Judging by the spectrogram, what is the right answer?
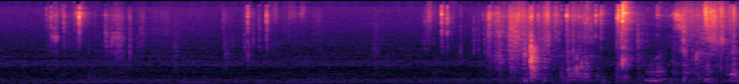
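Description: Scissors cut white paper for a handmade photo frame. A few soft snips and rustles come first, then a denser burst of crisp, close cutting near the end.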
